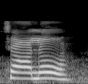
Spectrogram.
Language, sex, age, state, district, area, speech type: Urdu, female, 18-30, Uttar Pradesh, Gautam Buddha Nagar, urban, read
